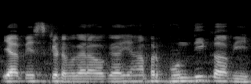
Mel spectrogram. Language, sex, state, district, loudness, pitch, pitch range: Hindi, male, Punjab, Fazilka, -19 LUFS, 145 Hz, 135-150 Hz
